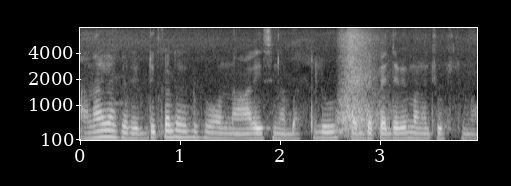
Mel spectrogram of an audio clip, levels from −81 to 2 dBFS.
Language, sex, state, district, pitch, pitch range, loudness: Telugu, male, Andhra Pradesh, Visakhapatnam, 140 Hz, 135-155 Hz, -17 LUFS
